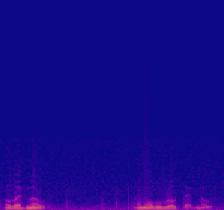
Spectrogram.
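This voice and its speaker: An actor in a 1950s radio drama playing a courteous, self-assured gentleman detective, polite and knowing in manner. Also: sits low, sing-song, unhurried. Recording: tinny, noisy old radio recording.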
